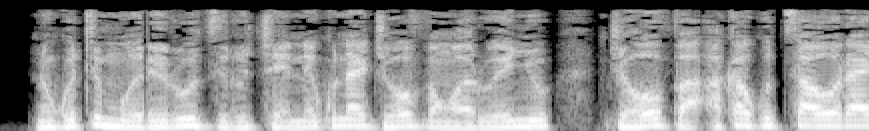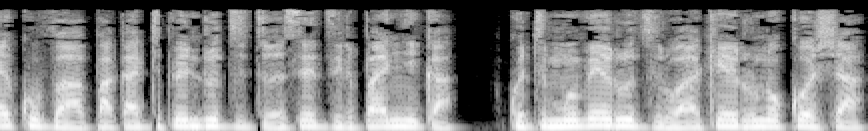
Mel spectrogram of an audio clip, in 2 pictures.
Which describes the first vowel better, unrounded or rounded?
rounded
